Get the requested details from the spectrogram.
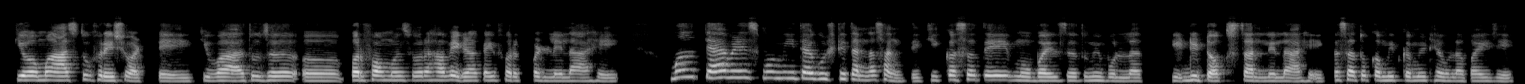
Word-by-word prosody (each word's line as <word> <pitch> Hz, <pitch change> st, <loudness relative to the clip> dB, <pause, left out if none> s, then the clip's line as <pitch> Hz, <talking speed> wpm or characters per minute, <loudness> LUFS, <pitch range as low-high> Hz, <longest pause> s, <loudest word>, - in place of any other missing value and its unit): किंवा 200 Hz, -1 st, +6 dB
मग 200 Hz, +1 st, +2 dB
आज 190 Hz, 0 st, +4 dB
तू 220 Hz, -, -2 dB
"फ्रेश" 180 Hz, -3 st, +2 dB
वाटते 160 Hz, -1 st, -1 dB, 0.3 s
किंवा 175 Hz, -1 st, +2 dB
तुझं 190 Hz, 0 st, +2 dB
अ, 170 Hz, -1 st, +1 dB
"परफॉर्मन्सवर" 195 Hz, -1 st, +3 dB
हा 195 Hz, -, +2 dB
वेगळा 180 Hz, -3 st, +3 dB
काही 185 Hz, 0 st, 0 dB
फरक 180 Hz, -3 st, 0 dB
पडलेला 165 Hz, -2 st, -2 dB
आहे." 160 Hz, -1 st, -5 dB, 0.6 s
मग 335 Hz, +3 st, -1 dB
त्यावेळेस 315 Hz, 0 st, +2 dB
मग 300 Hz, 0 st, -2 dB
मी 285 Hz, 0 st, -4 dB
त्या 275 Hz, -2 st, +6 dB
गोष्टी 255 Hz, 0 st, -1 dB
त्यांना 205 Hz, -3 st, +1 dB
सांगते, 155 Hz, -6 st, -4 dB
की 190 Hz, +1 st, -8 dB
"कसं 215 Hz, +1 st, +1 dB
ते 205 Hz, 0 st, +5 dB
मोबाईलचं 175 Hz, 0 st, +1 dB
तुम्ही 180 Hz, 0 st, -2 dB
बोललात, 160 Hz, -1 st, -2 dB, 0.3 s
की 170 Hz, -2 st, -4 dB
"डिटॉक्स" 175 Hz, -4 st, +1 dB
चाललेला 165 Hz, -3 st, 0 dB
आहे. 150 Hz, +1 st, -5 dB
कसा 200 Hz, +1 st, +3 dB
तो 210 Hz, -, 0 dB
कमीत 185 Hz, -1 st, 0 dB
कमी 185 Hz, 0 st, -1 dB
ठेवला 170 Hz, -3 st, -2 dB
पाहिजे. 160 Hz, -2 st, -5 dB
185 Hz, 155 wpm, -21 LUFS, 165-200 Hz, 0.6 s, किंवा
